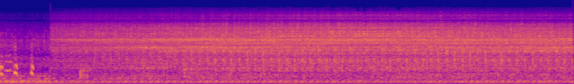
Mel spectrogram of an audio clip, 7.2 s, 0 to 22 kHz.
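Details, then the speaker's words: 1963 Jaguar Mk10 with Mopar 440, off road since 1972, warm idle at 70 psi oil pressure with thick oil: hard, even tapping about three times a second over loud hissy exhaust; owner suspects rod knock, was quiet earlier. "Picked up some noise, didn't it? Oh It was weird, it was super quiet. Rod knob."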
